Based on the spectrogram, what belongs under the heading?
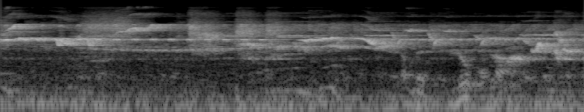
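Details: At a singing contest in Sidareja, Indonesia, a white-rumped shama gives long, clear, high sustained whistles mixed with sliding notes and quick chatter, other birds audible behind.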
